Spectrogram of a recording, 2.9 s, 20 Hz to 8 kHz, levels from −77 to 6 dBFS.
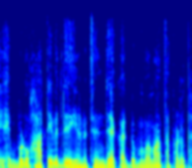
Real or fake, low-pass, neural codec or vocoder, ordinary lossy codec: fake; 7.2 kHz; codec, 16 kHz in and 24 kHz out, 0.8 kbps, FocalCodec, streaming, 65536 codes; none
